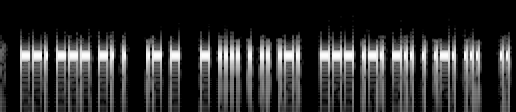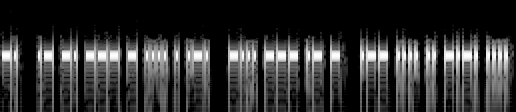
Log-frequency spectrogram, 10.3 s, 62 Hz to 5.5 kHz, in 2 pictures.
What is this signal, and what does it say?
Morse code, heard as a keyed tone, about 40 wpm, 600 Hz. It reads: GONE AT THEIR ORDERS IN ANOTHER BOAT WHICH
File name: the old man and the sea 1 40wpm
